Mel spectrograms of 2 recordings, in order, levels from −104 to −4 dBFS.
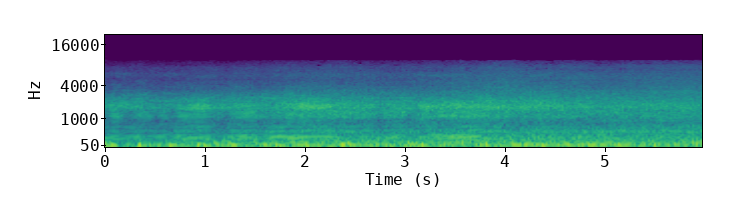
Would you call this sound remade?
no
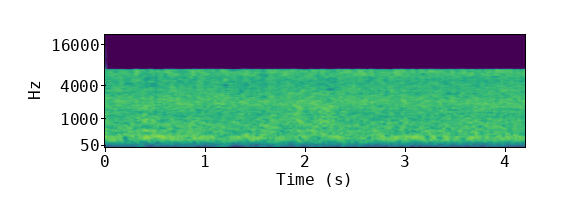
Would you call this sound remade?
yes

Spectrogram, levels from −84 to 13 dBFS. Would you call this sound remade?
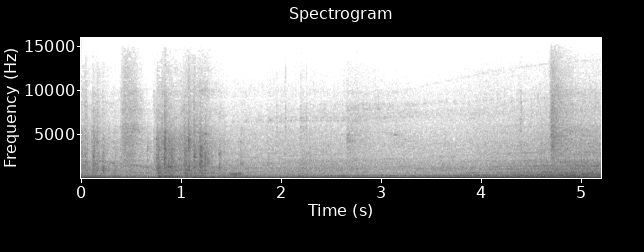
no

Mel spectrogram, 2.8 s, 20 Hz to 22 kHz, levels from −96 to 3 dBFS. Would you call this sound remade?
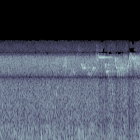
no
